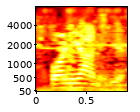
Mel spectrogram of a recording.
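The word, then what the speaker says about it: Bargnani: nicobar here's reality bani the g is silent the D is Sil to barani barani a roll end but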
